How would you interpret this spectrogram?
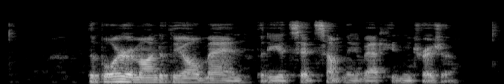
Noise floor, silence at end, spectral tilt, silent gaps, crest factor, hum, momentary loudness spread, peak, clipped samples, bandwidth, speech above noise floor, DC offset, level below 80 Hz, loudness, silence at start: -59 dBFS; 0.1 s; -4.5 dB/octave; none; 20 dB; none; 13 LU; -2 dBFS; under 0.1%; 8.4 kHz; 37 dB; under 0.1%; -58 dBFS; -22 LUFS; 0.1 s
